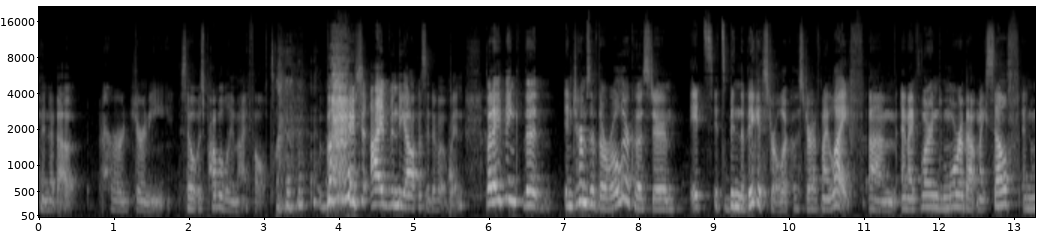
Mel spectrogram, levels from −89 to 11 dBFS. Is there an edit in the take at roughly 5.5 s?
no; 2 cuts; at 1.8 s, 8.6 s

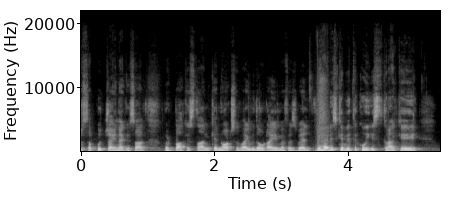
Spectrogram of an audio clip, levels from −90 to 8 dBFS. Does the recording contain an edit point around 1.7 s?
no; 1 cut; at 3.5 s

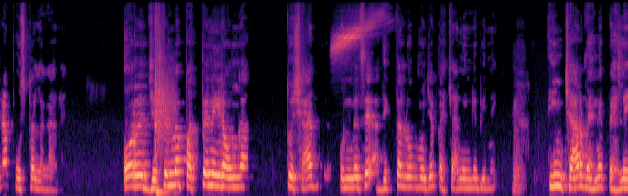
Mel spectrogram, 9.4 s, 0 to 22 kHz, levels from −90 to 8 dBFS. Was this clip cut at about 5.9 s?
no; 1 cut; at 8.0 s

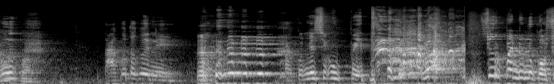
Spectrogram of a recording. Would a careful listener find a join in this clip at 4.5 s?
yes; 1 cut; at 4.5 s

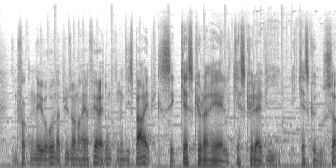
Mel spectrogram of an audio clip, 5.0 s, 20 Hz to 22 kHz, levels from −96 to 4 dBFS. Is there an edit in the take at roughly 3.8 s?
no; 2 cuts; at 1.8 s, 2.4 s

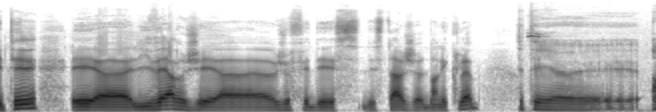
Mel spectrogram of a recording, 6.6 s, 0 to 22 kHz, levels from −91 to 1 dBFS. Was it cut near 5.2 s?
yes; 1 cut; at 5.2 s

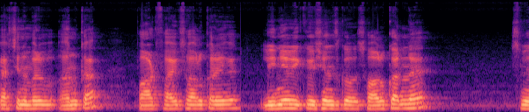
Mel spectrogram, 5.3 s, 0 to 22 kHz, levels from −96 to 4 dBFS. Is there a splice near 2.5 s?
yes; 1 cut; at 2.5 s

